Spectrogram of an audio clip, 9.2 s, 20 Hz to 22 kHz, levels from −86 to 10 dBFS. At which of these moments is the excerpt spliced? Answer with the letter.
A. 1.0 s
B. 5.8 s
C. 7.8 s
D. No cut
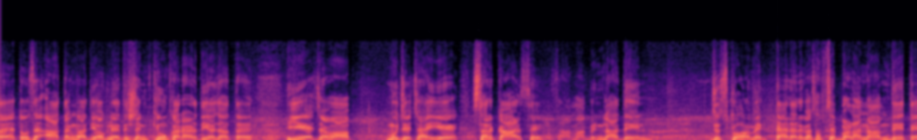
B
